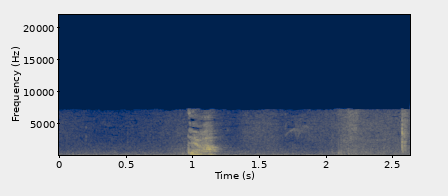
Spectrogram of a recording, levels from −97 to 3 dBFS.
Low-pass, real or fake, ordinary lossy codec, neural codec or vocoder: 7.2 kHz; real; MP3, 32 kbps; none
